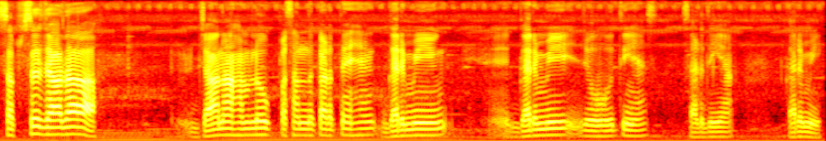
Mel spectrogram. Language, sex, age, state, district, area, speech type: Hindi, male, 30-45, Madhya Pradesh, Hoshangabad, rural, spontaneous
